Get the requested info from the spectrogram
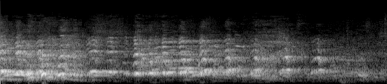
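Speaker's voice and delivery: long, high, loud cackling; real screaming laughter. Real, not acted. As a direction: crack up completely. Group laughs at story.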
